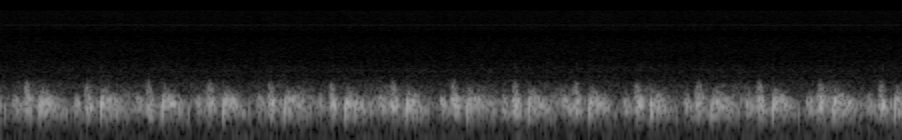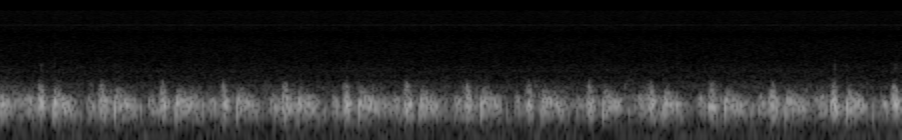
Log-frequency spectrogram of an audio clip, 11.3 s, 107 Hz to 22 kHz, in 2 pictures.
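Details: Fetal heartbeat at 14 weeks 1 day on a Sonoline C2 fetal Doppler.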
